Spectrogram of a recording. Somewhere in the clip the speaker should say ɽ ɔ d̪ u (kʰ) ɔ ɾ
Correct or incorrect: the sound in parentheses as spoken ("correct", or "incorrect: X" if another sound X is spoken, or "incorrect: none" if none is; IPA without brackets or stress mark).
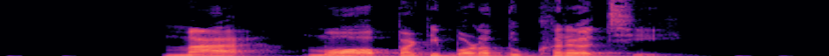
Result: correct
